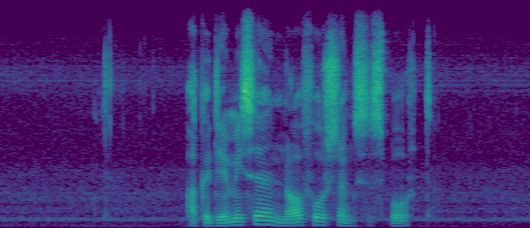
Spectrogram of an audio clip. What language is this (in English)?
Afrikaans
